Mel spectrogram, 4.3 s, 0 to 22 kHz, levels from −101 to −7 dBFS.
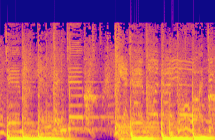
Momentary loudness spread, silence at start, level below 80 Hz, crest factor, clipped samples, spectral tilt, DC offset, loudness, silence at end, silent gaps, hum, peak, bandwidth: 7 LU; 0 s; -8 dBFS; 8 dB; under 0.1%; -5 dB/octave; under 0.1%; -12 LUFS; 0 s; none; none; 0 dBFS; 11.5 kHz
